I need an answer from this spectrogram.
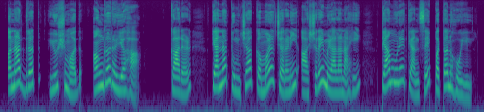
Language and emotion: Marathi, neutral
